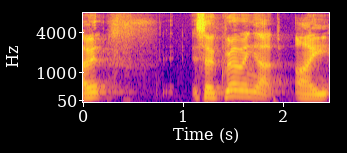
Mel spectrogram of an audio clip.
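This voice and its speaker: Recorded very cleanly over a silent background, a man speaks. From England, Kent (Royal Tunbridge Wells). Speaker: church member sharing testimony. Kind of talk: testimony.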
